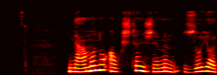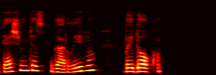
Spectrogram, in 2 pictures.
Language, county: Lithuanian, Vilnius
